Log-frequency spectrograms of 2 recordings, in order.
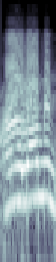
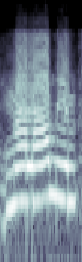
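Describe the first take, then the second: First: The word starts without an 'ng' sound. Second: The word starts with an 'ng' sound. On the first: The speaker calls it right. "bukan alamin" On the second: The speaker calls it wrong. "kalau ain itu ngak"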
